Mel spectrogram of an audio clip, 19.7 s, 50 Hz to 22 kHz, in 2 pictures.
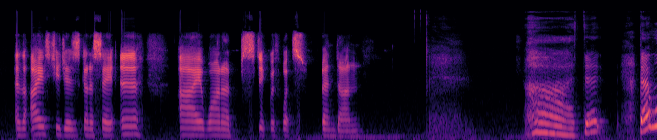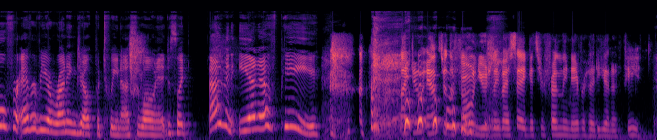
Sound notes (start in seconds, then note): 6.4 exhales; 14.7 laughter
